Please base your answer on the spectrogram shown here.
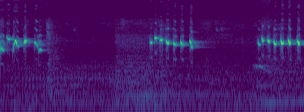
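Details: Uplik-uplik song of a sooty-headed bulbul, made to lure and tutor caged birds. Three short phrases of rapid, slightly falling, bubbly notes, each lasting under a second, separated by quiet gaps.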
